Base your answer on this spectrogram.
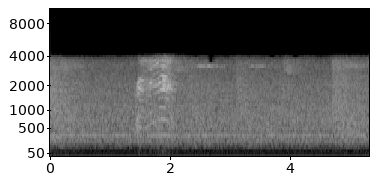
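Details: Newborn Amur tiger cubs, three born July 12–13, nursing with their mother in a behind-the-scenes zoo den, recorded by remote camera; a brief wavering mew near two seconds over steady background hiss.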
